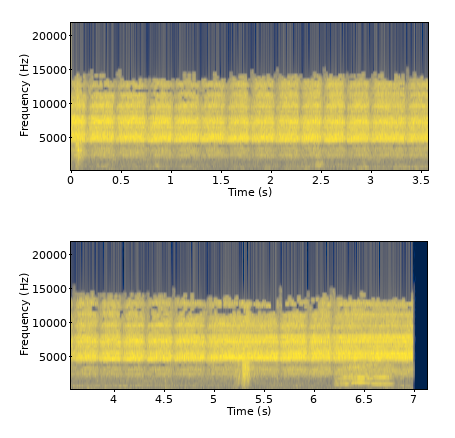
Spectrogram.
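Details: Cicadas singing on the island of Crete, Greece: a dense, loud, high-pitched hissing buzz pulsing about four times per second without pause, with a brief wavering whistled note near the end.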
